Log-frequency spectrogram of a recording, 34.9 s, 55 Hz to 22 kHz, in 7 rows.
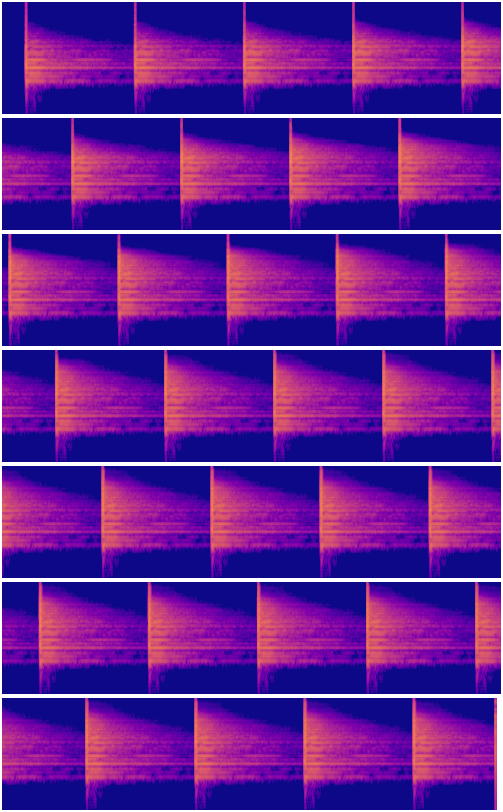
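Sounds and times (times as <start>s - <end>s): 
piano in E minor with reverb: 0.3s - 34.8s.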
